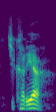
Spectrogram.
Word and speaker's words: 스가랴: 누가 저자라고요 스가랴 그런데이 원래 히브리식 발음은 지카리아 이거를 또 한국식으로 하면 데칼이 야 이렇게 표현하는데 그거 아니에요 그래야라고 합니다이 직하랴라는 스가랴서 그냥 한국식으로 할게요 스가랴서의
